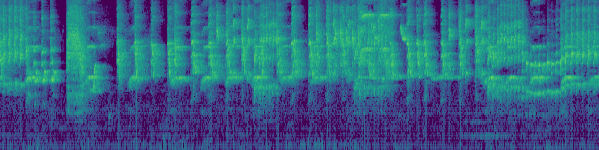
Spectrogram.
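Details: Long-tailed shrike in fast 'roll speed' song: a nonstop barrage of harsh, buzzy high notes at roughly three per second, rapid scratchy rolls interwoven with brief whistled elements, loud and sustained throughout.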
